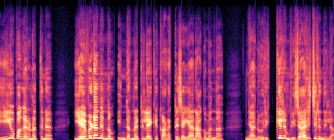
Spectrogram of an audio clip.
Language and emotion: Malayalam, surprised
